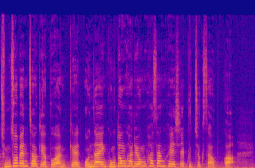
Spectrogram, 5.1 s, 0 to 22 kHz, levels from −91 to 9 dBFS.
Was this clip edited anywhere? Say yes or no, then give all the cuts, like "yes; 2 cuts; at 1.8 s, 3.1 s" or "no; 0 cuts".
yes; 1 cut; at 1.6 s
